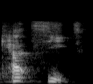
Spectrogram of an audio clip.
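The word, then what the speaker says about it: Cait Sith: Technically, the proper Irish Gaelic way of pronouncing it is cat seat. Cat seat. Yeah, but I've always called it Kate Sith because that's the way it's spelled.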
